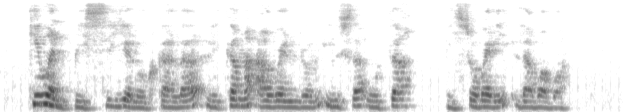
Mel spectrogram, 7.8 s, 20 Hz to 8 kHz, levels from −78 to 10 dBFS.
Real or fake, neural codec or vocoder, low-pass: real; none; 7.2 kHz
